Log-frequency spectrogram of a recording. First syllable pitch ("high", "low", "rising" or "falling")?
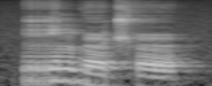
high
